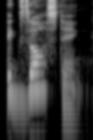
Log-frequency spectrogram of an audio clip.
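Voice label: "exhausting", English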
